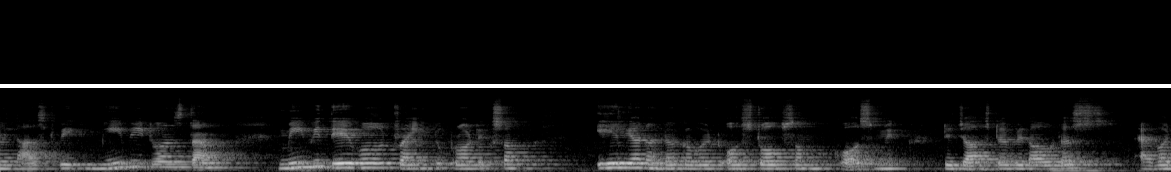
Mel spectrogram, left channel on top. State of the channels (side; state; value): left; silent; 58 dB below the other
